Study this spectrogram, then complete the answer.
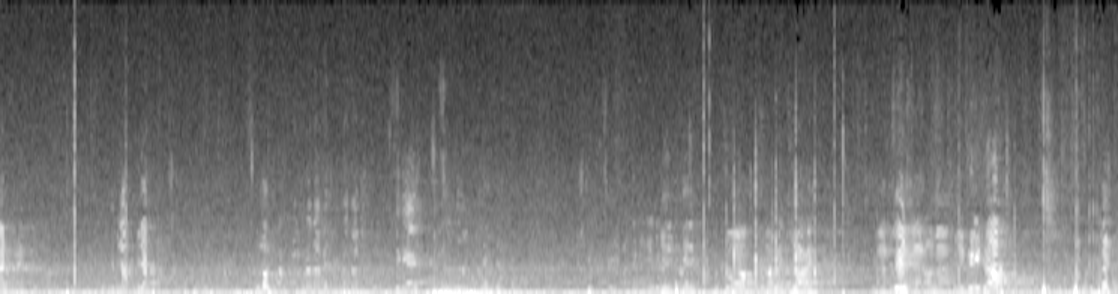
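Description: A football thuds as a player kicks it.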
